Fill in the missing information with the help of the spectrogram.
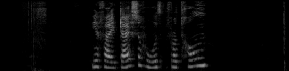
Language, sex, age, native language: Icelandic, female, 15, Icelandic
